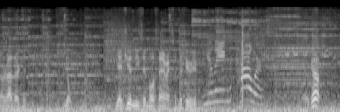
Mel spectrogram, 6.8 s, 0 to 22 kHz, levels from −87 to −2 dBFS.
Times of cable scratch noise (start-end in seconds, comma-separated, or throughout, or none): 4.82-5.37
